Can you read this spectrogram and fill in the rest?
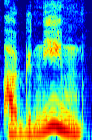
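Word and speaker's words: अग्निम्: is authentic because if i take word agneem and the accent is on the second syllable agnih then it is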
